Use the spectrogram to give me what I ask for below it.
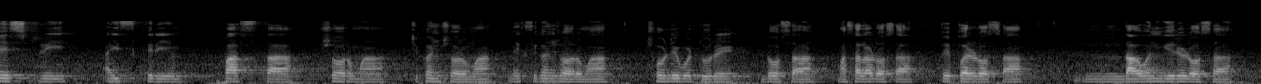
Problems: none marked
